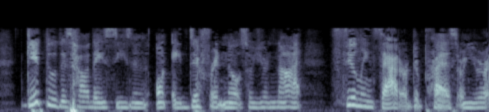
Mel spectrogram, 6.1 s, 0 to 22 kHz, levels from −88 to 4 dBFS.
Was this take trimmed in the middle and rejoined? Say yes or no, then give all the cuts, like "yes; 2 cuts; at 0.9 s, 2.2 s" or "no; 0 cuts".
no; 0 cuts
